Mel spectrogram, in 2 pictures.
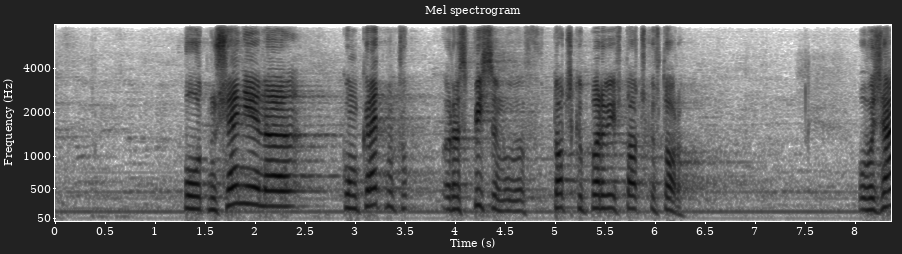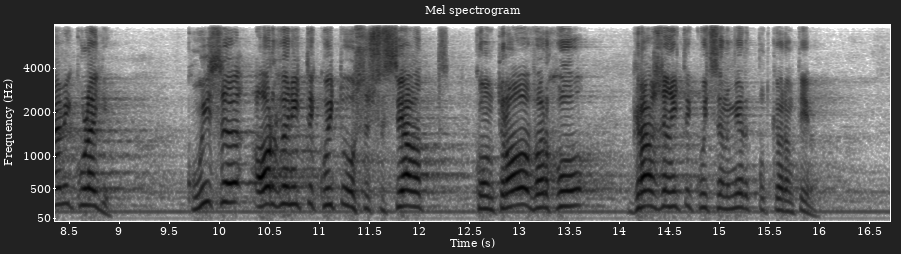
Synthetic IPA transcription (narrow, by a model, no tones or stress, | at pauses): poːt̪noʃɛniɛnɐkoŋkɾɛt̪not̪o | ɾɐspisənovɐft̪ɔt͡ʃkəpɤɾviːft̪ɔt͡ʃkəft̪ɔɾə̰ | ʊvɐʒaɛmikolɛɡ̟i | koisəɔɾɡənit̪ɛkoit̪oːsəʃt̪ɛst̪vʲjavət̪̚kont̪ɾɔlˠəvəɾxʊ | ɡɾaʒd̪ənit̪ɛkoit̪ʊ̥sɛnɐmiɾət̪̚pot̪̚kəɾɐnt̪inə̰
